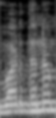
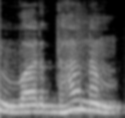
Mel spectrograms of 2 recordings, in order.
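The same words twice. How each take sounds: First: वर्धनम run together with a weak dha; mispronounced वर्धनम. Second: वर्धनम with a distinct aspirated dha; correct वर्धनम. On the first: Teacher showing the error, slurred dha in वर्धनम. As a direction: say वर्धनम hurriedly, losing the dha. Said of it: "वर्धनम नहीं". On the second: Teacher stressing the letter, clear full dha in वर्धनम. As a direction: spell out var-dha-nam in वर्धनम. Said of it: "ध पर विशेष ध्यान देंगे". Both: Shown as a demonstration.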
